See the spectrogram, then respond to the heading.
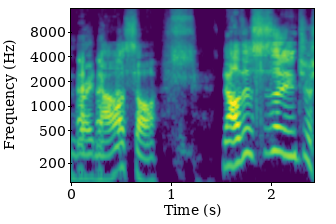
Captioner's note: laughs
